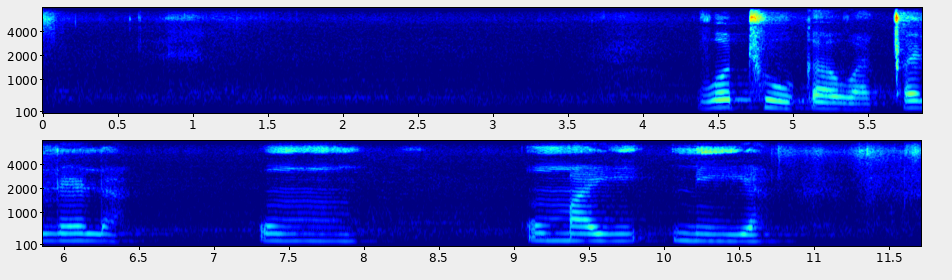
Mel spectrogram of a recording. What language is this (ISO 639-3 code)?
xho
